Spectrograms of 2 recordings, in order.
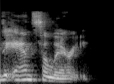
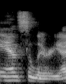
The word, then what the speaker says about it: ancillary: And ancillary. We Americans say ancillary. Are you a Canadian? Are you a subject of the crown that you would say ancillary? – I prefer highway robbery.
